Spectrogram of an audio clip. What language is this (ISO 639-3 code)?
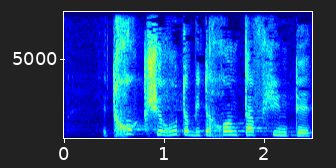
heb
